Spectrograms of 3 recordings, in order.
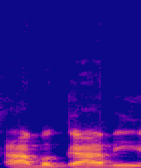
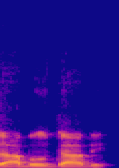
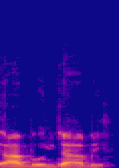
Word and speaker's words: Abu Dhabi: uh what what was it how do you pronounce it aina's um dubai yeah but it's abu ghabi or something like that abu babu something i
